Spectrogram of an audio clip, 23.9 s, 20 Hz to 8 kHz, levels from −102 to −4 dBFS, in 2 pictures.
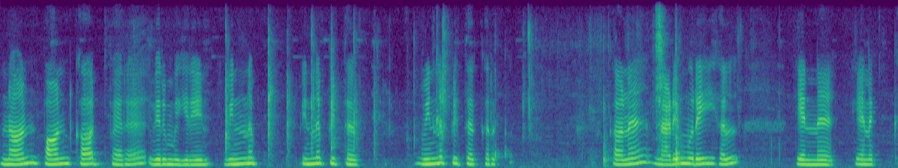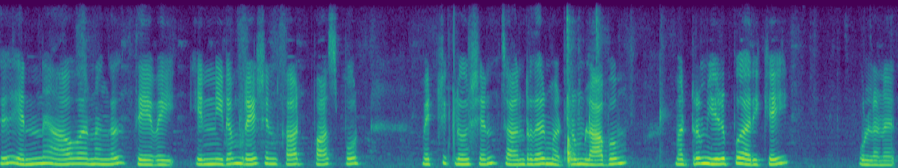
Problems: constant background noise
